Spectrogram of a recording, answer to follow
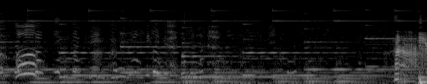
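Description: Cartoon background score: light tinkling, bell-like tones and a few short swooping notes near the start, over a low bass line that pulses on and off.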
